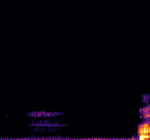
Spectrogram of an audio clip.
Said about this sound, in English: Sorry, sneeze. My apologies. Bless you.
